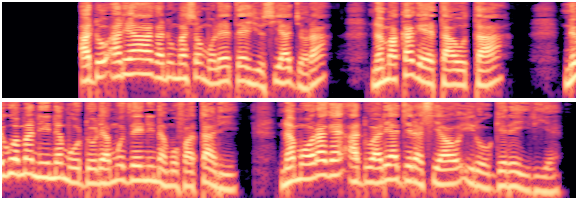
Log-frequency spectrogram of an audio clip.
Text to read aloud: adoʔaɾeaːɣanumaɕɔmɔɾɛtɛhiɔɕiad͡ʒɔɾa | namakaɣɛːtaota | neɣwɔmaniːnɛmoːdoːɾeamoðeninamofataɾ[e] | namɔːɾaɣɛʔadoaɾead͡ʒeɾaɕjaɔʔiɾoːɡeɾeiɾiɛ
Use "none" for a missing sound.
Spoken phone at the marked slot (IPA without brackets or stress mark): i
